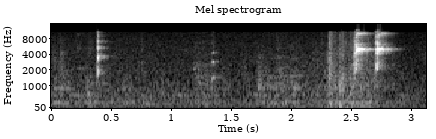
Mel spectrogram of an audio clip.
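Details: Rosy-faced lovebirds in a windowside cage, five birds in all: a quiet tick early on, soft background rumble, then two loud, sharp, rising chirps close together near the end.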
